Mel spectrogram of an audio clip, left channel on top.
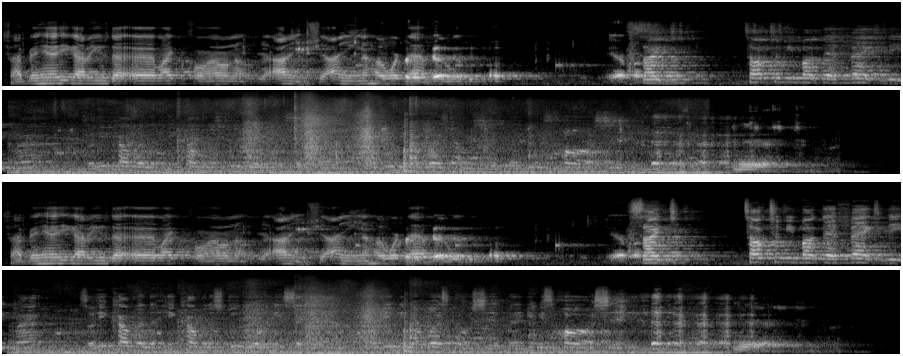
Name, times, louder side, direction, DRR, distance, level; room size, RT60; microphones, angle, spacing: voice 1, 0.0-4.6 13.0-13.1, left 2 dB, 20° left, 9 dB, 1.7 m, -26 dB
sound 1, 3.5-3.6 4.5-4.6 5.5-5.6 6.5-6.6 7.5-7.6 8.5-8.6 9.5-9.6 10.5-10.6 11.5-11.6 12.5-12.6, right 5 dB, 20° right, 4.1 m, -38 dB
voice 2, 4.0-4.6 4.9-5.0 6.0-6.4 15.4-15.5 16.3-17.4, left 3 dB, 75° left, 8 dB, 2.5 m, -22 dB
voice 3, 6.3-6.8 7.4-9.4 9.8-16.4, right 3 dB, 65° right, 4 dB, 4.1 m, -28 dB
Walk footsteps, 9.0-16.1, left 2 dB, 45° left, 5.2 m, -30 dB
29.0 x 21.0 x 8.2 m, 1.2 s
head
